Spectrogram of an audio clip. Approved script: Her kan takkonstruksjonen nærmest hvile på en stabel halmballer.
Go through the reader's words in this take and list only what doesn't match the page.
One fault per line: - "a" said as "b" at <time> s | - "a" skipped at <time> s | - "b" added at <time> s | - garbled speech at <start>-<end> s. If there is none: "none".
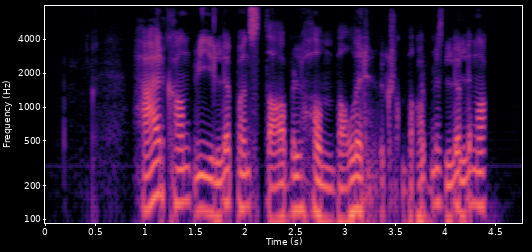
- "takkonstruksjonen nærmest" skipped at 1.4 s
- garbled speech at 3.3-4.4 s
